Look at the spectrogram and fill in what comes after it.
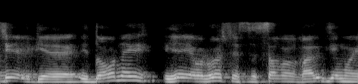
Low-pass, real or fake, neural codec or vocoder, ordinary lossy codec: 7.2 kHz; fake; codec, 16 kHz, 2 kbps, X-Codec, HuBERT features, trained on general audio; AAC, 32 kbps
